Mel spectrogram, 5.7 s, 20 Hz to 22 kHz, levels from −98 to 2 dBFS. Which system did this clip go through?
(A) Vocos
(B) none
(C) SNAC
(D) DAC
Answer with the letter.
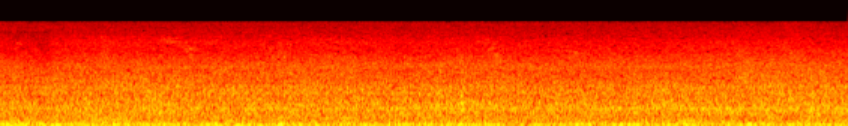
B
